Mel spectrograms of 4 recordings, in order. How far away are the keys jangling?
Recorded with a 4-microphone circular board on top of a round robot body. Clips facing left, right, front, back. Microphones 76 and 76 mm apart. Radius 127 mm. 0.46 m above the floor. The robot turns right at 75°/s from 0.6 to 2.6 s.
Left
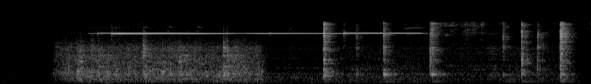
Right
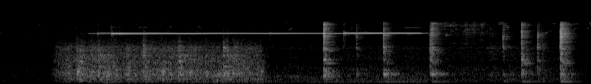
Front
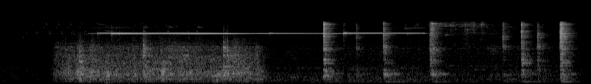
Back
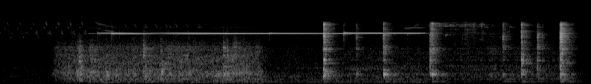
About 1.1 m.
